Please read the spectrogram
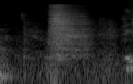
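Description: A woman breathing out hard once, about a second in: a short, airy rush of breath with no voice in it, one of the deep breaths of a cool-down breathing exercise.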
